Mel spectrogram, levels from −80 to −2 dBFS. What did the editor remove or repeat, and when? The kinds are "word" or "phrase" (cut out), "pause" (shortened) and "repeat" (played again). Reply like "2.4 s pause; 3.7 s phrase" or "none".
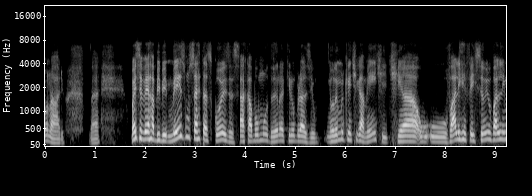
3.9 s word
